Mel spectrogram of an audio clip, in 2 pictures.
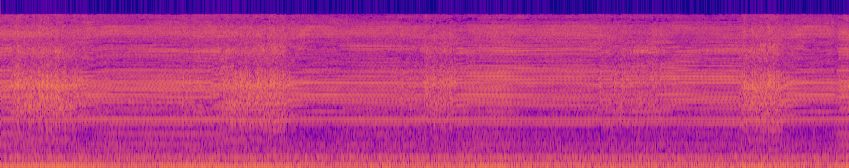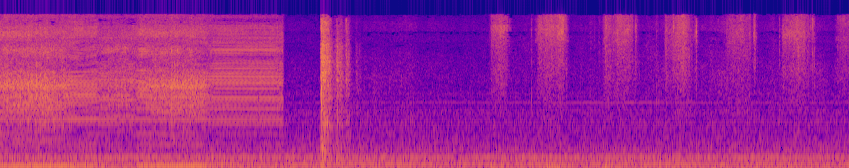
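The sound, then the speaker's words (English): Electric razor buzzing steadily as it shaves the hair around a dead man's head before an autopsy, a continuous hum with gentle swells that stops, followed by a sharp click and a few short pulsing buzzes. “I'm shaving the hair around his head in order to make a clean incision as we remove the skull cap.”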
